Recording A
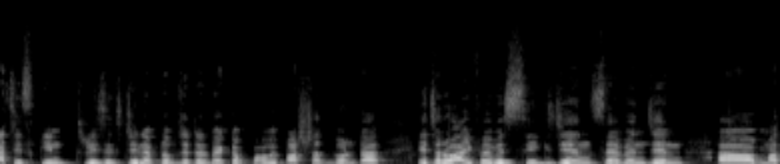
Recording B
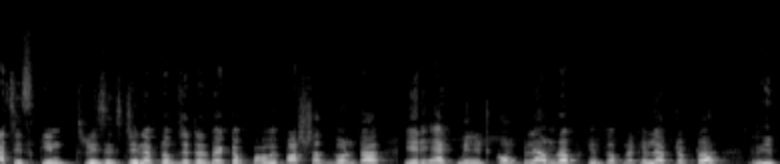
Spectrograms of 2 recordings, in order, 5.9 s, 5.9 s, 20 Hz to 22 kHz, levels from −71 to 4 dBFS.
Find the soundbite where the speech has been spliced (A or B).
B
